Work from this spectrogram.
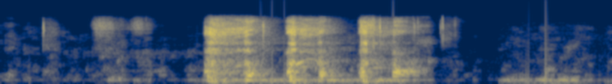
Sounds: Cough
